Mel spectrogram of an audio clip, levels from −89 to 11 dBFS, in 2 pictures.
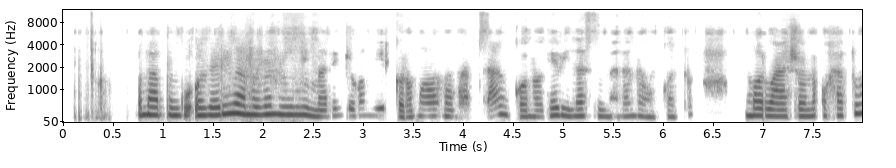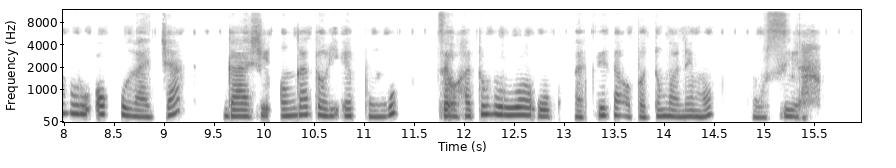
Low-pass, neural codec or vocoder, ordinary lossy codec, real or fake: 10.8 kHz; autoencoder, 48 kHz, 32 numbers a frame, DAC-VAE, trained on Japanese speech; AAC, 32 kbps; fake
